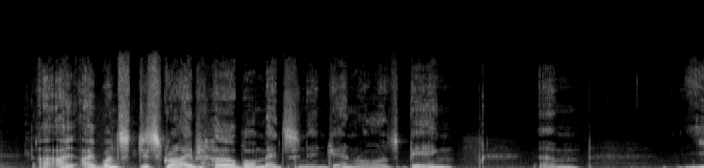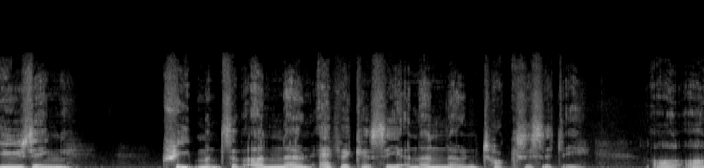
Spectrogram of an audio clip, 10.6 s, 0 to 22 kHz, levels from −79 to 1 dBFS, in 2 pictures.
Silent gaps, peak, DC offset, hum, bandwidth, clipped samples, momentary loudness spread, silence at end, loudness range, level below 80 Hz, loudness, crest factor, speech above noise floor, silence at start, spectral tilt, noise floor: none; -12 dBFS; under 0.1%; none; 15 kHz; under 0.1%; 14 LU; 0 s; 4 LU; -48 dBFS; -27 LUFS; 16 dB; 31 dB; 0.25 s; -5.5 dB/octave; -57 dBFS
